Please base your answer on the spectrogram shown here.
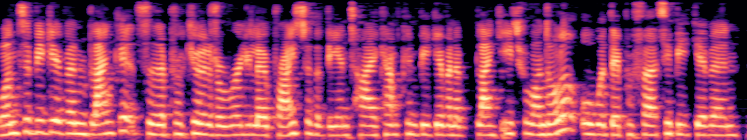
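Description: A woman's voice: medium pitch, fairly even intonation, fast, hardly any pauses, muffled recording. A woman who speaks Farsi natively, co-hosting a podcast in a chatty, self-deprecating way. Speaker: podcast co-host. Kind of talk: casual podcast conversation.

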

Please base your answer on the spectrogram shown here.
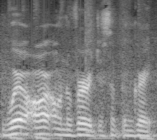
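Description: A man hosting his own podcast, talking earnestly and repetitively about positivity, with a carrying voice that rises into excited emphasis. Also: medium pitch, a little fast, a little hiss or hum. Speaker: podcast host. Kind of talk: motivational solo podcast monologue.

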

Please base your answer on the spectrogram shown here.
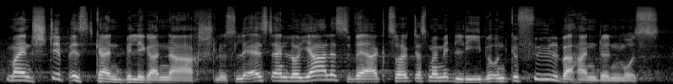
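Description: A man's voice: a little high, big pitch swings, measured pace, darkish tone, voice pushed up. An eccentric storybook father, acted out by a man reading aloud, earnest and pedantic about his beloved tool. He lifts his voice in mock-solemn indignation. The sound rings with long hall reverb. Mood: indignant.

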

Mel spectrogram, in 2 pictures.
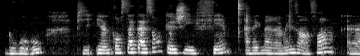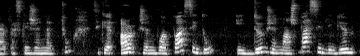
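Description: A woman's voice: on the low side, slightly rough. A woman with a Québécois French accent chatting casually to viewers, rambling and addressing them directly as she shares advice.

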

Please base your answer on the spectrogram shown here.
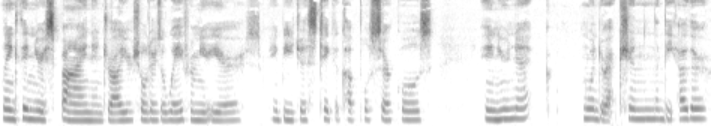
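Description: A woman hosting a guided meditation, giving gentle, soothing instructions with long pauses. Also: a little high, little pitch movement.

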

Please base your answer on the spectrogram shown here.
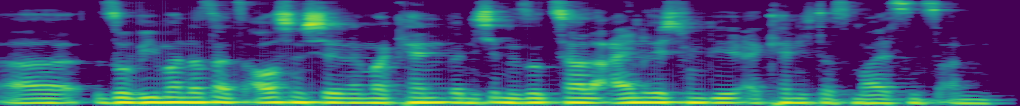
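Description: A man's voice: mid-range voice, flat delivery, fast, mellow. A man hosting a podcast, talking in long rambling sentences with a frequent tag "ne?". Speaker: podcast host. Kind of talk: casual interview chat.

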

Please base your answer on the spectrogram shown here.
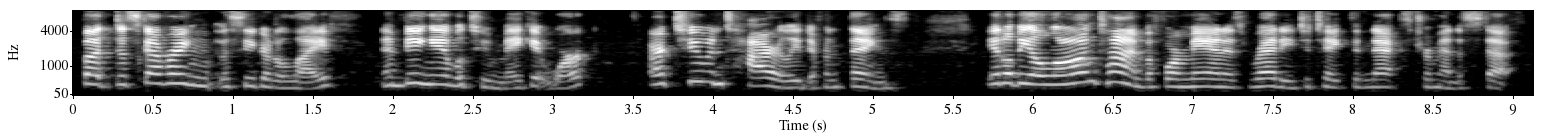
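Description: A woman's voice: fairly high pitch, animated, brisk, bright, forceful tone. Woman playing a flustered, deferential male professor. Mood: earnest. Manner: hesitant, pleading, explanatory.

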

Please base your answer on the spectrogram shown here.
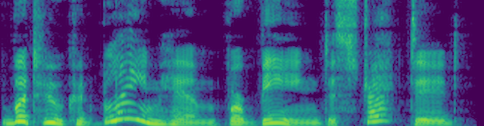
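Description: A woman narrates an audiobook with theatrical expression. Her voice sits slightly low and swings dramatically in pitch. She takes her time, and the sound is dry. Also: huge pitch swings, slow, no room sound. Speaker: audiobook reader. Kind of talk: expressive scripted story narration.

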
